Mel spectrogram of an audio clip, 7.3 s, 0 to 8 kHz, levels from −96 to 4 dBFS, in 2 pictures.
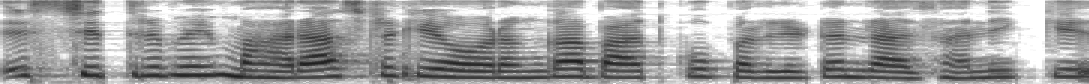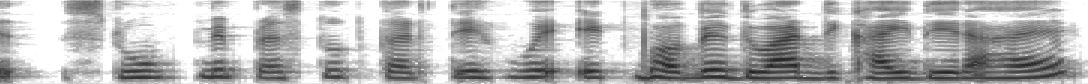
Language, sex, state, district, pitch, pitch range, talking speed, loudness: Hindi, female, Arunachal Pradesh, Lower Dibang Valley, 240 Hz, 225-265 Hz, 180 wpm, -17 LUFS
